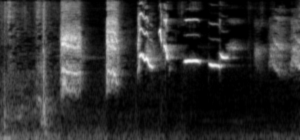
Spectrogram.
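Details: Oriental magpie-robin in full varied song, meant to prompt quiet birds to answer: harsh buzzy bursts alternate with clear high whistles and thin sliding notes in an uneven, energetic sequence.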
